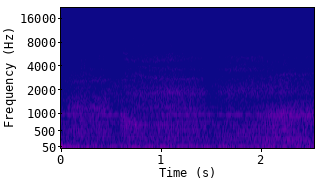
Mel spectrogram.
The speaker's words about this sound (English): Narrow the aperture of your throat. This is yogic breathing, intentional, deliberate, audible breathing. Call it throat breathing, ujjayi breathing.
